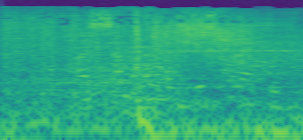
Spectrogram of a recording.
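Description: A loud explosion booms as a structure is destroyed.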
